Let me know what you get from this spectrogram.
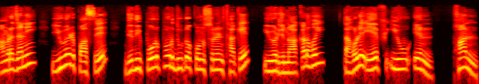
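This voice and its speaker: Pronunciation teacher, step-by-step explaining, quizzing the listener, mellow tone, dry close recording. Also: medium pitch, normal speed, no room sound. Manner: instructive, repeats steps and quizzes the viewer. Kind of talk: spoken lesson explaining word breaking.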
